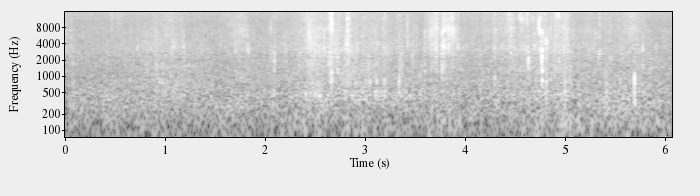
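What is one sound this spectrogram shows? Footsteps rustle through low, dry brush.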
